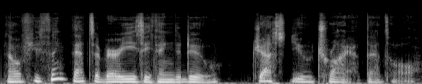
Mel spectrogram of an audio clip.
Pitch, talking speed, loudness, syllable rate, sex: 125 Hz, 240 wpm, -15 LUFS, 5.1 syllables/s, male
